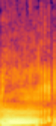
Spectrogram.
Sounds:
fart

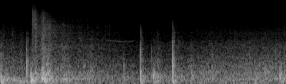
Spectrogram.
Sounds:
fireworks
explosion

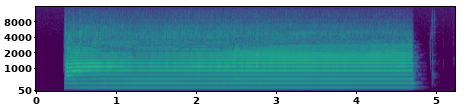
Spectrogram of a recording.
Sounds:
brass instrument
musical instrument
trumpet
music

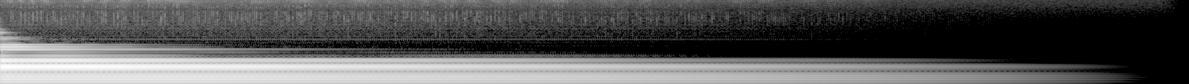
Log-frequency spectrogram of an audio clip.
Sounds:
plucked string instrument
bass guitar
guitar
music
musical instrument

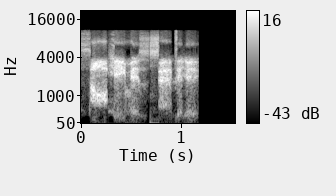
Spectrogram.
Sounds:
human voice
whispering

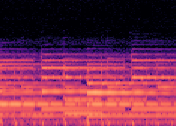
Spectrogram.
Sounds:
electric guitar
guitar
music
plucked string instrument
musical instrument

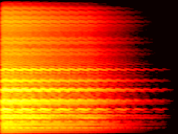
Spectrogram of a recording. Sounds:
music
organ
keyboard (musical)
musical instrument

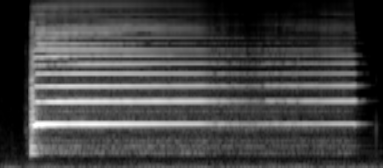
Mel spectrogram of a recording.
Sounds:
music
musical instrument
bowed string instrument

